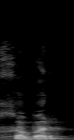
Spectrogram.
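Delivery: खबर opening on a throaty fricative kh; teacher demonstrating the dotted kh in खबर; nukta pronunciation. Shown as a demonstration. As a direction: scrape the first sound of खबर in the throat. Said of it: "इनके उच्चारण में फ़र्क हो जाता है".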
